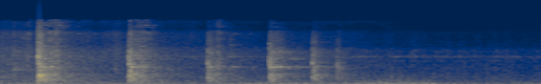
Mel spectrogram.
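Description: Pile-driving rig on steel pipe piles: five heavy metallic clangs, each ringing briefly, coming a little faster each time. After them, only a fainter steady machine hum is left.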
